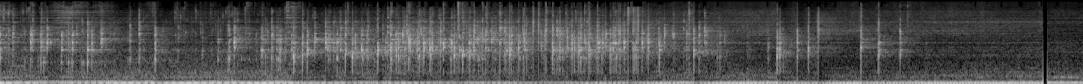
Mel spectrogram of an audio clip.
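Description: Steady, loud sizzling of mustard seeds frying in hot oil, with sharp pops and crackles scattered throughout and no voices.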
